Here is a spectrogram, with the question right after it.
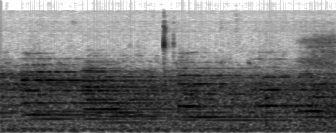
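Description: Church bells ring steadily outdoors on a foggy evening, their overlapping tones sustained and moderately loud throughout.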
